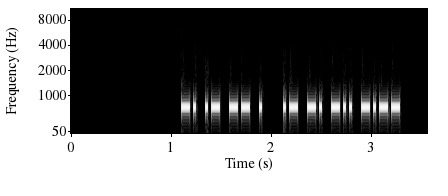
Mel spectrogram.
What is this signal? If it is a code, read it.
Morse code, heard as a keyed tone, about 40 wpm, 700 Hz. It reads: NAME ANDY
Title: Practice QSO - Exchange 1 - Beginning - 40wpm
